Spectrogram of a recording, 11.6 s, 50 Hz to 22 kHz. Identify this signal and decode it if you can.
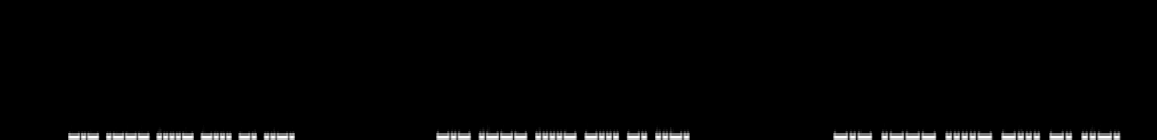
Morse code, heard as a keyed tone, about 32 wpm, 700 Hz. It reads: KJ4BNF KJ4BNF KJ4BNF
